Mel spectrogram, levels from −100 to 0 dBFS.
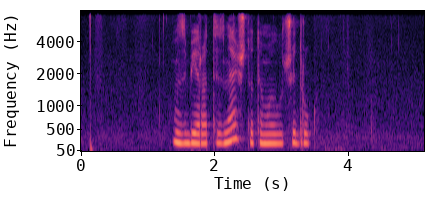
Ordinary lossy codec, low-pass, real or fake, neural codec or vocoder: none; 7.2 kHz; real; none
